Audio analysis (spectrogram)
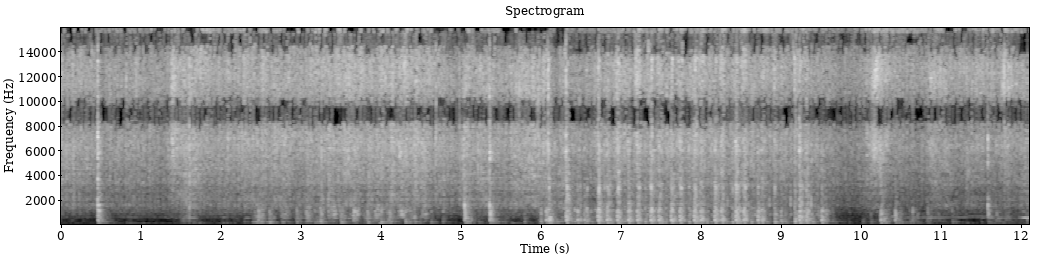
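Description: Rice frying in a pan for a Schezwan-style fried rice, a steady crackling sizzle with repeated scraping stirs and spatula knocks, loudest toward the middle and fading briefly near the end, with no voices.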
